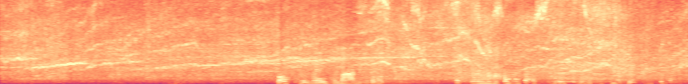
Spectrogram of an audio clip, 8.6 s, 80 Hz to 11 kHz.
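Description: High-pitched whine of electric 1/8-scale RC GT cars' brushless motors racing on the track, the pitch rising and falling as they accelerate and brake, several cars overlapping.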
